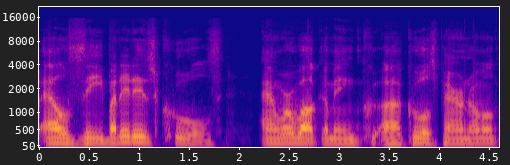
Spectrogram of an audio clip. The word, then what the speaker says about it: Culz: But let's get our guest on because I've I used to pronounce it Kohl's C u LZ, but it is Cools and we're welcoming Cool's Paranormal to the show.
